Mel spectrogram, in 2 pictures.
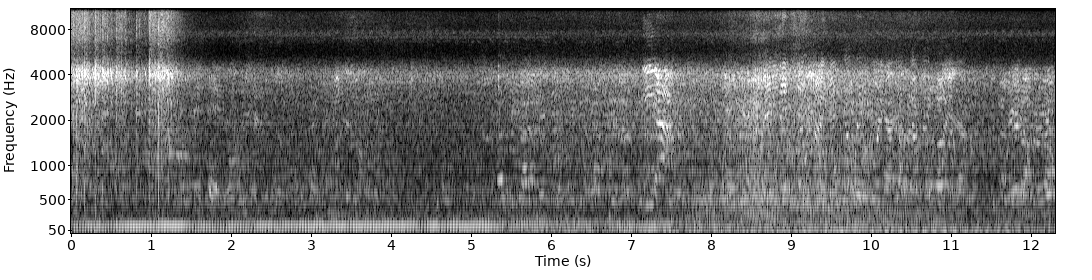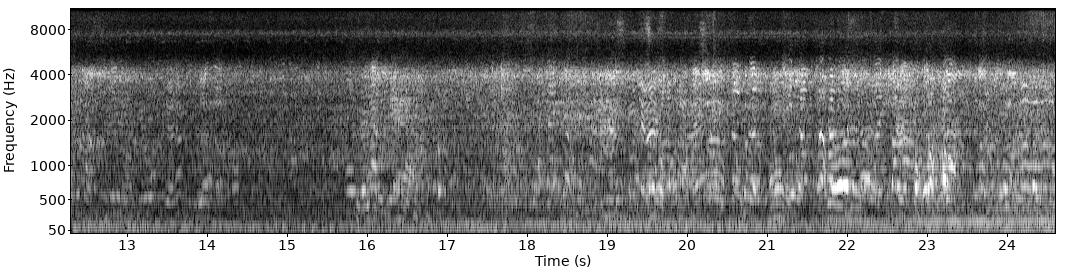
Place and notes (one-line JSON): {"title": "本福村, Hsiao Liouciou Island - Near the grill", "date": "2014-11-01 19:46:00", "description": "in front of the temple, Near the grill", "latitude": "22.35", "longitude": "120.38", "altitude": "33", "timezone": "Asia/Taipei"}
